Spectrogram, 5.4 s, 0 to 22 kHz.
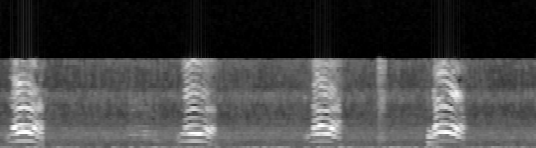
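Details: During the delivery of four kittens by Mikey, a rescued stray cat: four brief, high, downward-curving mews repeated about every 1.2 seconds against steady low background rumble.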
